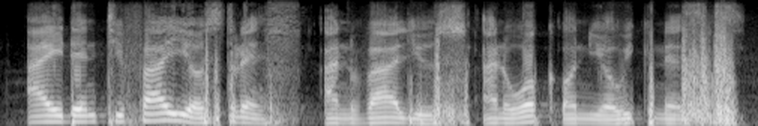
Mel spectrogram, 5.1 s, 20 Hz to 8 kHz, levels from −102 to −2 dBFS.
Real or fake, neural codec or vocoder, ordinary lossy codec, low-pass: real; none; Opus, 24 kbps; 7.2 kHz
